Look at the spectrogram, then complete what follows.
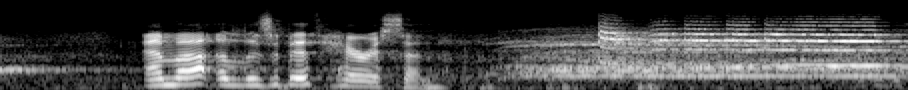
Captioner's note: horn blowing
